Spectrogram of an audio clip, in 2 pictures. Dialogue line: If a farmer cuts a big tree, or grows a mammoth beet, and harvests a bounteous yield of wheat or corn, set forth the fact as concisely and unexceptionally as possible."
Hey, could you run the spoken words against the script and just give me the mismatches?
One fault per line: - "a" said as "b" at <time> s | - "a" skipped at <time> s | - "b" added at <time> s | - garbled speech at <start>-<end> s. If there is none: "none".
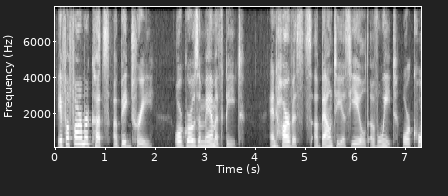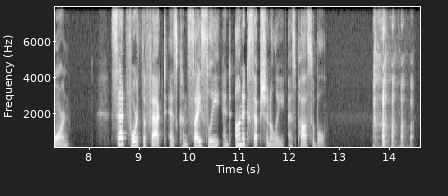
none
